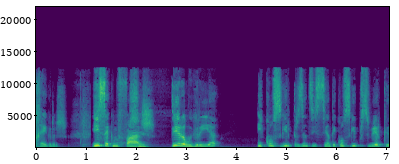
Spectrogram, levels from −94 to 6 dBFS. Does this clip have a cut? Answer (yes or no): yes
